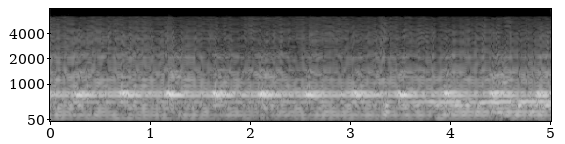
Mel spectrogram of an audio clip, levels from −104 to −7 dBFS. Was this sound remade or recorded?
remade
